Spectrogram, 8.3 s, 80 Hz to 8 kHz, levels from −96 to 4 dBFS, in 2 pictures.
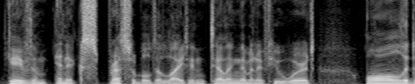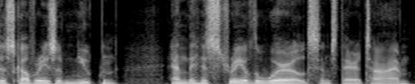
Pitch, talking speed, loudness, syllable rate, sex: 105 Hz, 190 wpm, -18 LUFS, 5.5 syllables/s, male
